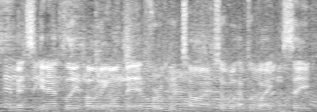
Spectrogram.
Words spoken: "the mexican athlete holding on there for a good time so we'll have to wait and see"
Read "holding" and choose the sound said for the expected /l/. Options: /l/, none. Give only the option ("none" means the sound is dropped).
none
